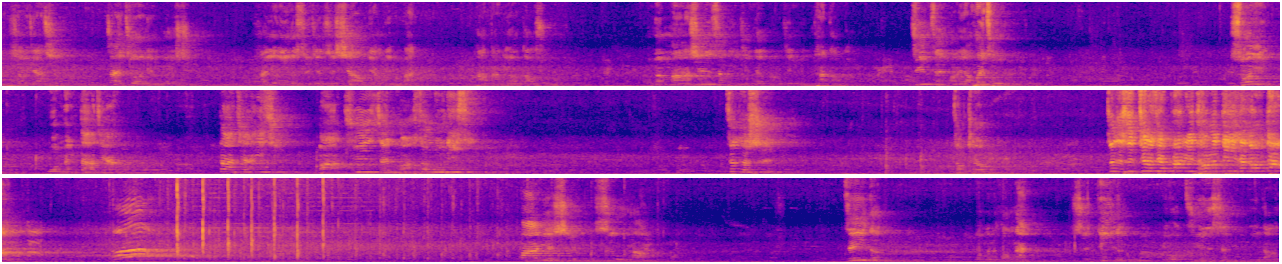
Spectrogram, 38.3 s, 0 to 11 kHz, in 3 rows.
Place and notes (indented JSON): {
  "title": "Linsen S. Rd., Taipei City - Protest Speech",
  "date": "2013-10-10 10:48:00",
  "description": "Processions and meetings, Binaural recordings, Sony PCM D50 + Soundman OKM II",
  "latitude": "25.04",
  "longitude": "121.52",
  "altitude": "12",
  "timezone": "Asia/Taipei"
}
